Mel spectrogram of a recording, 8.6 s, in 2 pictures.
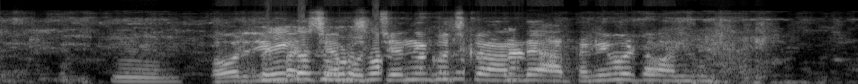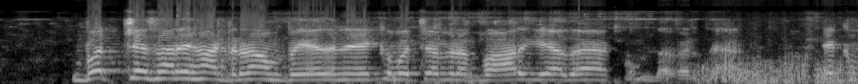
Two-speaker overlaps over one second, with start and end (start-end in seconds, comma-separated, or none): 1.3-2.6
